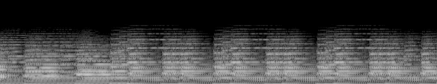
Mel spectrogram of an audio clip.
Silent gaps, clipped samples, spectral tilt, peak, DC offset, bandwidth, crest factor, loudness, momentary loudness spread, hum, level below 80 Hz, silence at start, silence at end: none; under 0.1%; -6.5 dB/octave; -6 dBFS; 3%; 6.6 kHz; 14 dB; -20 LUFS; 3 LU; none; -42 dBFS; 0 s; 0 s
